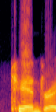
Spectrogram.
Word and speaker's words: Chandra: have pronounced it perfectly so it's chen not chan chandra yep yeah okay and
